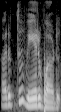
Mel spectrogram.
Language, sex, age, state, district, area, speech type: Tamil, female, 60+, Tamil Nadu, Coimbatore, rural, read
